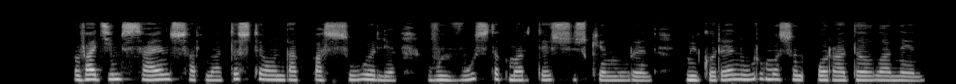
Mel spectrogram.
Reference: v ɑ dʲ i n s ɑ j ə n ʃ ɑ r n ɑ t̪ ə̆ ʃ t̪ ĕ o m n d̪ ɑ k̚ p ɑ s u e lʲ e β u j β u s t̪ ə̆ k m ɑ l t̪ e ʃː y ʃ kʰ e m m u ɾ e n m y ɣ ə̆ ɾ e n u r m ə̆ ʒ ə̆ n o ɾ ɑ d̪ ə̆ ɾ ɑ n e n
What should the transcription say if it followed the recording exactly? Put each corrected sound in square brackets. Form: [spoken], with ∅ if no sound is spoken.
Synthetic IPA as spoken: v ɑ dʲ i [m] s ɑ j ə n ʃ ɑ r n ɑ t̪ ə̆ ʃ t̪ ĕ o [∅] n d̪ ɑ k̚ p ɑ s u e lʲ e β u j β u s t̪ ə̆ k m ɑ [r] t̪ e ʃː y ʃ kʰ e [n] m u ɾ e n m y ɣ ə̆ ɾ e n u r m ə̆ ʒ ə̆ n o ɾ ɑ d̪ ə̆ [l] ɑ n e n

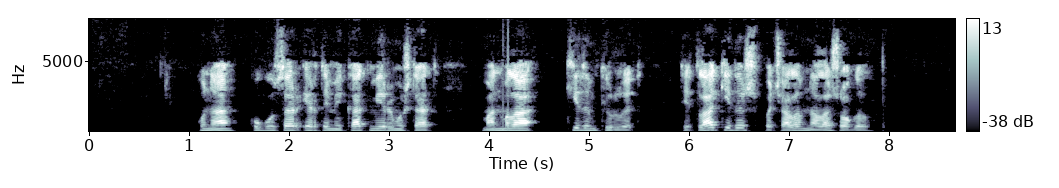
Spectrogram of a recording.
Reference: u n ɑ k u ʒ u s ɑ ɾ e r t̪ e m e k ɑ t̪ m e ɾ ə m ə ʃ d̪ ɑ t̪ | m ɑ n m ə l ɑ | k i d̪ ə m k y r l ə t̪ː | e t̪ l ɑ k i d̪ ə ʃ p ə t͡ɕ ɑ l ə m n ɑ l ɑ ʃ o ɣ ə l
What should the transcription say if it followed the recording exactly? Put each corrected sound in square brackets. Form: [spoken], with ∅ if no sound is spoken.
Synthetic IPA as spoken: u n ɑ k u [ɣ] u s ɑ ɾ e r t̪ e m e k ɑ t̪ m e ɾ ə m ə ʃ [t̪] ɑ t̪ | m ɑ n m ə l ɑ | k i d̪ ə m k y r l ə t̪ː | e t̪ l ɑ k i d̪ ə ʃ p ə t͡ɕ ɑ l ə m n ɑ l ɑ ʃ o ɣ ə l

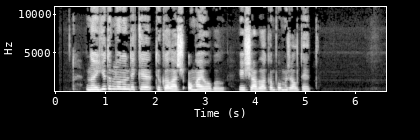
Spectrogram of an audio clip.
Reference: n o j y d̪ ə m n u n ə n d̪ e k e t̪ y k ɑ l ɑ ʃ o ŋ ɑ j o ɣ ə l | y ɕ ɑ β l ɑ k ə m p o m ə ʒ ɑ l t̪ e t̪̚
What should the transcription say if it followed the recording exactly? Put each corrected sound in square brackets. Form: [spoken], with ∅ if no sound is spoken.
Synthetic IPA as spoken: n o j y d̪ ə m n u n ə n d̪ e k e t̪ y k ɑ l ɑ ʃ o ŋ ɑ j o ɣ ə l | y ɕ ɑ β l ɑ k ə m p o m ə ʒ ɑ l t̪ e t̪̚

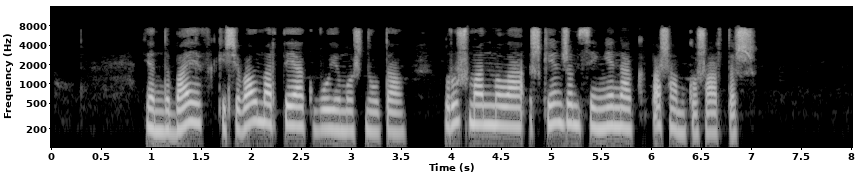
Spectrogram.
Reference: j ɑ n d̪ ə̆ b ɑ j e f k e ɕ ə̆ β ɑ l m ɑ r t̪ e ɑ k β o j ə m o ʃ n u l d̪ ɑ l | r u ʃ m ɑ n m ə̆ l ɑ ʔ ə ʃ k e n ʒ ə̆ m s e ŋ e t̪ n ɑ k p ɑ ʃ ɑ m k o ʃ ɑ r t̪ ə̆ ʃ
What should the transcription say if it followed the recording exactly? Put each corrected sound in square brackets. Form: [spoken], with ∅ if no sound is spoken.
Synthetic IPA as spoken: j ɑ n d̪ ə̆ b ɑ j e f k e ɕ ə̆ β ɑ l m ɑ r t̪ e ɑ k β [u] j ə m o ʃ n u l [t̪] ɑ l | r u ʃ m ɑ n m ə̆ l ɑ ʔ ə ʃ k e n ʒ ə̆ m s e ŋ e [∅] n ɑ k p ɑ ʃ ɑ m k o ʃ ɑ r t̪ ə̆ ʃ

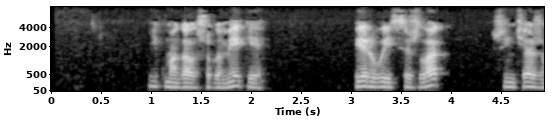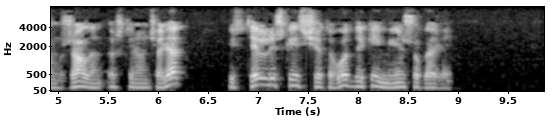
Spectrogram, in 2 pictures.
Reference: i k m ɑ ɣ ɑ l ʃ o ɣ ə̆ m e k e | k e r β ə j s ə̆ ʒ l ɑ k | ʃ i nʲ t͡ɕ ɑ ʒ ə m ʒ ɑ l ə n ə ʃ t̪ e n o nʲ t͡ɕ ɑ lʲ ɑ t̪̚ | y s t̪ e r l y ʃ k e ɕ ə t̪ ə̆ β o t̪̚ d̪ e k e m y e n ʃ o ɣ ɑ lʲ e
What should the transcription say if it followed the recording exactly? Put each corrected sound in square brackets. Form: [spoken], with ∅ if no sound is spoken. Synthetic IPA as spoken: i k m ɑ ɣ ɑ l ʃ o ɣ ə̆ m e k e | [p] e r β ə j s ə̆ ʒ l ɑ k | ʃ i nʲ t͡ɕ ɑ ʒ ə m ʒ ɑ l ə n ə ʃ t̪ e n o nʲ t͡ɕ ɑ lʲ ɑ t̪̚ | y s t̪ e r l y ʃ k e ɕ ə t̪ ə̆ β o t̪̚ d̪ e k e m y e n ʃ o ɣ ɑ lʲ e

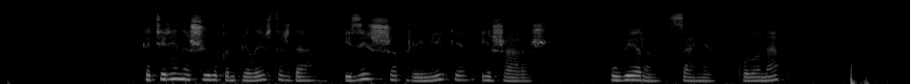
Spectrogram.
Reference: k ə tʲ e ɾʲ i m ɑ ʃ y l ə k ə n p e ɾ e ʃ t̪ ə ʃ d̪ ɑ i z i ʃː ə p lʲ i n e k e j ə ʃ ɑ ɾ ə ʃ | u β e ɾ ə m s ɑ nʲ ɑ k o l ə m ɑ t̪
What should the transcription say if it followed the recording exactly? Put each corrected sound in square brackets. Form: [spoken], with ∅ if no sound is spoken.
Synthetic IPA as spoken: k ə tʲ e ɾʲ i [n] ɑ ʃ y l ə k ə n p e [l] e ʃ t̪ ə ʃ d̪ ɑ i z i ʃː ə p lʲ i [m] e k e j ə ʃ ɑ ɾ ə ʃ | u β e ɾ ə m s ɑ nʲ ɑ k o l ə [n] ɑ t̪

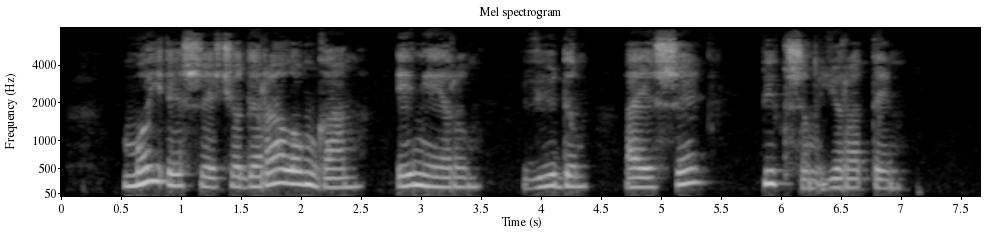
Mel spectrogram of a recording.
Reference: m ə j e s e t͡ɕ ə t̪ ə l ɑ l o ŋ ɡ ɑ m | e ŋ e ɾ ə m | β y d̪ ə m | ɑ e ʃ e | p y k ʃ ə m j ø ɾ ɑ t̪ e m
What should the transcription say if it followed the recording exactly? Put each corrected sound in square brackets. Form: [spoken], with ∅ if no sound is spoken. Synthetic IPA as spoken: m ə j e [ʃ] e t͡ɕ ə [d̪] ə [ɾ] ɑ l o ŋ ɡ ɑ m | e ŋ e ɾ ə m | β y d̪ ə m | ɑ e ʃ e | p y k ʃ ə m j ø ɾ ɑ t̪ e m

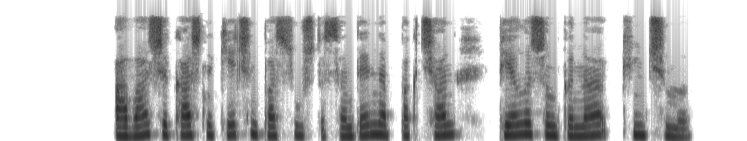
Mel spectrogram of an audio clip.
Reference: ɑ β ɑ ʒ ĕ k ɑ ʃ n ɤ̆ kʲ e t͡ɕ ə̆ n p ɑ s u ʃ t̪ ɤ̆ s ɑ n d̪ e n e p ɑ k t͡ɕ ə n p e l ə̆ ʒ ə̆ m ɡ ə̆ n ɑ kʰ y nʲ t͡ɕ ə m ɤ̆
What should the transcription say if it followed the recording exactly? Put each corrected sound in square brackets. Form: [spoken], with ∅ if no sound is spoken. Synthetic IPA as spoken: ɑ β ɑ ʒ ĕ k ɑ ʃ n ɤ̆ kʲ e t͡ɕ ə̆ n p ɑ s u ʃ t̪ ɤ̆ s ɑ n d̪ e n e p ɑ k t͡ɕ [ɑ] n p e l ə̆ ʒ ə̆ m ɡ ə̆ n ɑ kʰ y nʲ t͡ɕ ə m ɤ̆

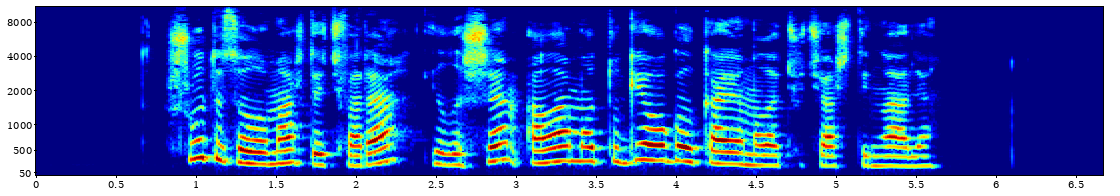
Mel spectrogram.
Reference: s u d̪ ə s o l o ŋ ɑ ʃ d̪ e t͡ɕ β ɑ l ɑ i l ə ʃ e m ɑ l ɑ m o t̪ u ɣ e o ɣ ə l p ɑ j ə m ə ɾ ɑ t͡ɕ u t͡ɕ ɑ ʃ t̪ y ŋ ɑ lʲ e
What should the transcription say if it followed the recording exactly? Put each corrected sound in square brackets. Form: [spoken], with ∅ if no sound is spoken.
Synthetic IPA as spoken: [ʃ] u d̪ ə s o l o [m] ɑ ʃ d̪ e t͡ɕ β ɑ [ɾ] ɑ i l ə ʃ e m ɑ l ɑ m o t̪ u ɣ e o ɣ ə l [k] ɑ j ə m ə [l] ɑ t͡ɕ u t͡ɕ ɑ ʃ t̪ y ŋ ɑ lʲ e

